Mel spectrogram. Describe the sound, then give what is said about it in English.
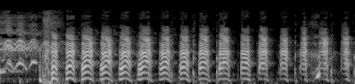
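A horse whinnies loudly in a movie scene where Schwarzenegger rides it to follow a motorcycle, a long shuddering call broken into a rapid string of quivering, nasal pulses that keep a steady rhythm for several seconds. “Schwarzenegger was like, all right, if he made it on that motorcycle, I can surely make it on this horse.”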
